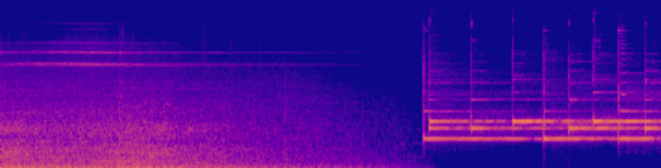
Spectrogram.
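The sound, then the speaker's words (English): A heavy elevated train roars past with a deep rumbling clatter that slowly fades away, then a bright, repeated ding-dong chime rings out clearly. “The noise and clatter of the streets came in at the window, and the elevated train went thundering by.”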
